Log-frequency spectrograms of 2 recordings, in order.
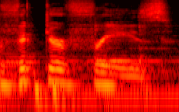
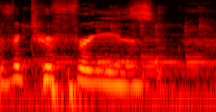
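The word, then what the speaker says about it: Victor Fries: names of these people his real name is um dr victor freeze but it's spelled like fries dr victor freeze he became mr freeze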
